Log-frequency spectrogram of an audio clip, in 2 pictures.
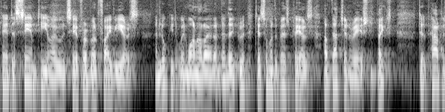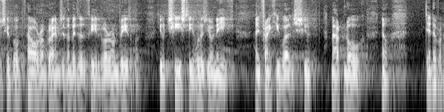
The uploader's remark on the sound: The GAA hour live from Thurles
